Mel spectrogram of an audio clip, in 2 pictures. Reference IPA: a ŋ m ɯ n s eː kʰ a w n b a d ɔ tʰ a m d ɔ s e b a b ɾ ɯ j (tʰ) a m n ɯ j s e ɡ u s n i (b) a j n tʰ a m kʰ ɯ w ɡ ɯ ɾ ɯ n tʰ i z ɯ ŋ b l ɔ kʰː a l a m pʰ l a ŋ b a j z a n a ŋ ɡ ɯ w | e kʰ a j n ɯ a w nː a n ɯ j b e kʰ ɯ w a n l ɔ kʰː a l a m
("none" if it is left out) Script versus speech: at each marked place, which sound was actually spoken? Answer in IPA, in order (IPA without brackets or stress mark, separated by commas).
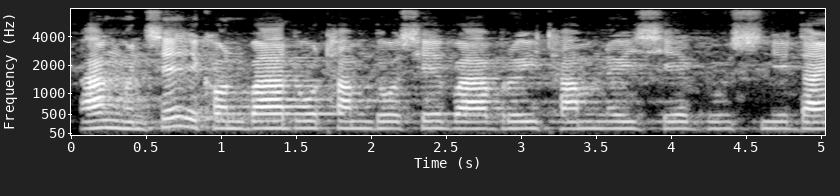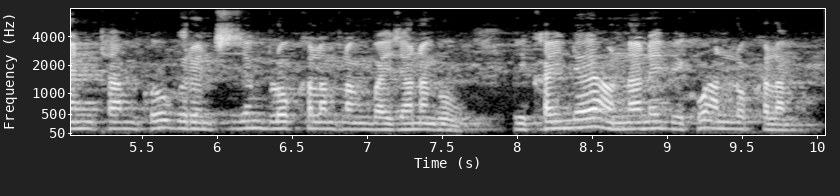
tʰ, d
